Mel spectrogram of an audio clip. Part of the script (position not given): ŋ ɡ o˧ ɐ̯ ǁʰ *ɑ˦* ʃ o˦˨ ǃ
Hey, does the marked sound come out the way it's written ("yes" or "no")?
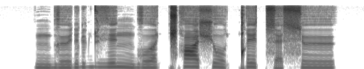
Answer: yes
